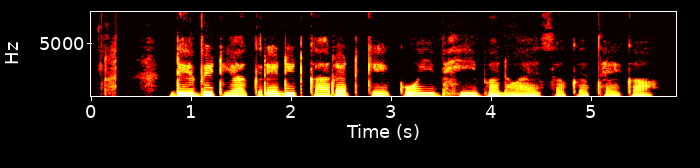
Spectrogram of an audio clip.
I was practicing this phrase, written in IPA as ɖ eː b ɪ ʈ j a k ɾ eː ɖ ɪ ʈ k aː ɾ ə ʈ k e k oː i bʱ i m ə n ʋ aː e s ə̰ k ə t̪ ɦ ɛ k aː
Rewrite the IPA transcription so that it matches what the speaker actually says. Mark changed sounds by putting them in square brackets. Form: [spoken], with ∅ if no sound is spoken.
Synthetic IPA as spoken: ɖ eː b ɪ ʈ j a k ɾ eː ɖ ɪ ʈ k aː ɾ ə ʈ k e k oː i bʱ i [b] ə n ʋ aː e s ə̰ k ə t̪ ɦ ɛ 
